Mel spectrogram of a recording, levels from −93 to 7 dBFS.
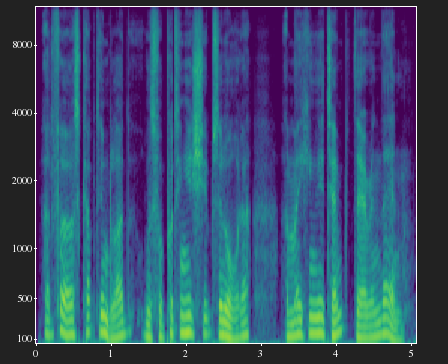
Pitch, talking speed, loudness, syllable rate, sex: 135 Hz, 215 wpm, -16 LUFS, 5.7 syllables/s, male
